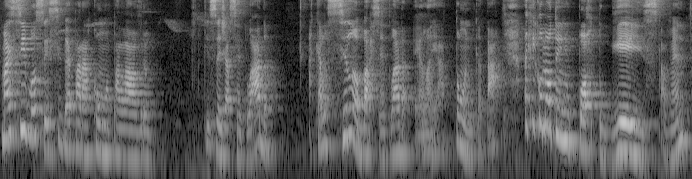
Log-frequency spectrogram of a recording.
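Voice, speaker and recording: A woman teaching a children's grammar lesson, stretching syllables slowly to show stress and asking herself the pupils' questions. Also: medium pitch, sing-song, a bit bright, reverberant.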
